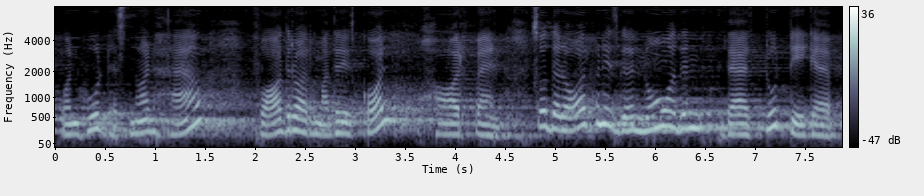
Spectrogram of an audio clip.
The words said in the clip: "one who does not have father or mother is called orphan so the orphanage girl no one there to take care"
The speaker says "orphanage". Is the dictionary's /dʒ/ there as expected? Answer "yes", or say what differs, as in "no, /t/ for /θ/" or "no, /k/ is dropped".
no, /z/ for /dʒ/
